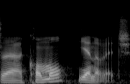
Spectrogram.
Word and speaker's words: Komljenovic: Komljenovic. It's actually pretty simple if you just simplify it in your head, right? It's Komljenovic, and you make that one long word.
